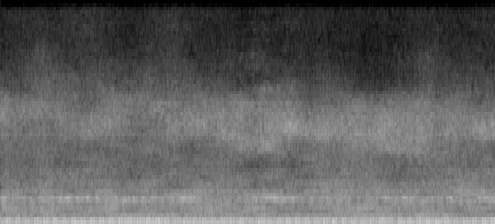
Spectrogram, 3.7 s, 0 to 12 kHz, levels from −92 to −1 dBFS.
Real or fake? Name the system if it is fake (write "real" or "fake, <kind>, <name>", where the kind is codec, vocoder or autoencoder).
fake, codec, DAC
